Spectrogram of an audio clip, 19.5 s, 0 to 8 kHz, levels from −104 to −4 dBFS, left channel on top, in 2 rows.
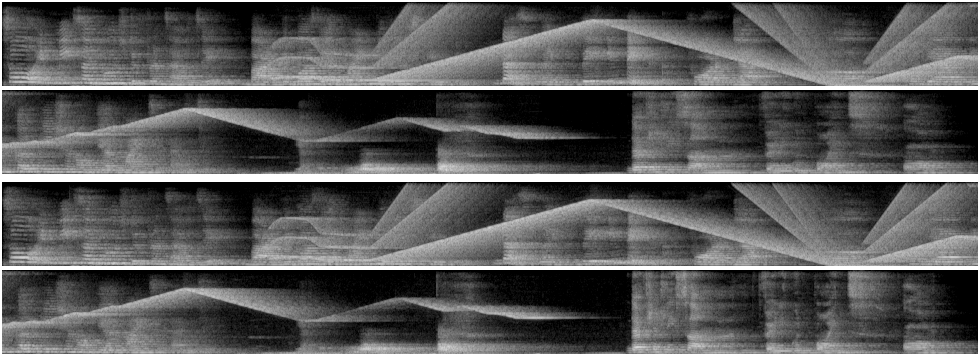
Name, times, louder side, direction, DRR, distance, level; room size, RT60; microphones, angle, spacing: voice 1, 0.0-4.4 4.9-6.5 6.9-7.6 8.2-8.6 9.0-11.8 12.7-12.8, equal, 55° left, -5 dB, 1.1 m, -36 dB
Musical instrument, 2.7-13.1 13.5-15.1, right 1 dB, 50° right, 1.1 m, -35 dB
voice 2, 12.5-12.9 14.2-14.6 16.0-19.1, right 3 dB, 30° right, 3 dB, 0.3 m, -38 dB
sound 1, 12.8-14.8, left 1 dB, 15° left, 0.7 m, -33 dB
3.4 x 3.3 x 2.9 m, 1.2 s
head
